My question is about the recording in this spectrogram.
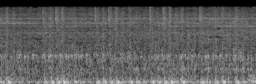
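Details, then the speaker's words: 1990 Toyota Celica Alltrac ST185 with new plugs, wires, cap, rotor and fuel filter, idling rough with a little smoke and struggling; vacuum gauge at the throttle body reads 0 with the AFM disconnected; stalls on throttle; vacuum leak suspected. "It turns on and stays on like that. A little bit of smoke coming out, and it struggles"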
